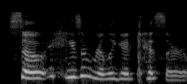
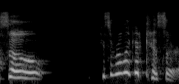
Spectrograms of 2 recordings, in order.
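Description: First: It is said in her natural voice. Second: It is said in a put-on fifteen-year-old voice.

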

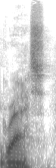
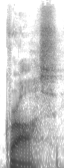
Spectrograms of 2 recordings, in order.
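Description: First: The word is said in a regional accent. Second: The word is said in a posh RP accent. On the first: The speaker calls it wrong. "You can't say grass" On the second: The speaker calls it right. "they started making me speak RP English"

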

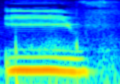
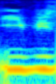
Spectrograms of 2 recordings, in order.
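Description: First: The name is said with one syllable. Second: The name is said with two syllables. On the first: The speaker calls it right. "sondern Eve" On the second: The speaker calls it wrong. "aber er heißt nicht Eevee"

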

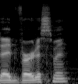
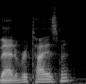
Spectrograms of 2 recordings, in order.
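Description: First: The word is said in a fancier-sounding way. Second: The word is said in an everyday way.

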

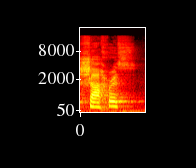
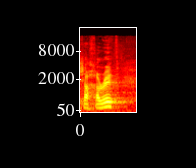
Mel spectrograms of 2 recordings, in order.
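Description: First: It is said in Ashkenazic Hebrew pronunciation. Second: It is said in Sephardic Hebrew pronunciation.

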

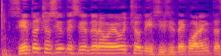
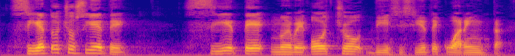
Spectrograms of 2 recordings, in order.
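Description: First: The number is said at normal speed. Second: The number is said slowly.

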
